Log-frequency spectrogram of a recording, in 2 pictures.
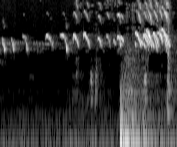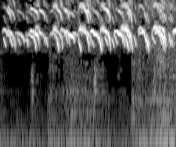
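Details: Small chicks in a village calling: high, sharp, downslurred peeps, sparse at first then dense and overlapping, over low rumbling handling or movement noise.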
